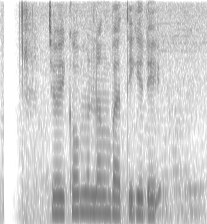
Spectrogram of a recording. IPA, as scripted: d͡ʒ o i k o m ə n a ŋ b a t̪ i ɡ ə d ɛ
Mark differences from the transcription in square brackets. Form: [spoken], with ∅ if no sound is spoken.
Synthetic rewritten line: d͡ʒ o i k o m ə n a ŋ b a t̪ i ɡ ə d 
